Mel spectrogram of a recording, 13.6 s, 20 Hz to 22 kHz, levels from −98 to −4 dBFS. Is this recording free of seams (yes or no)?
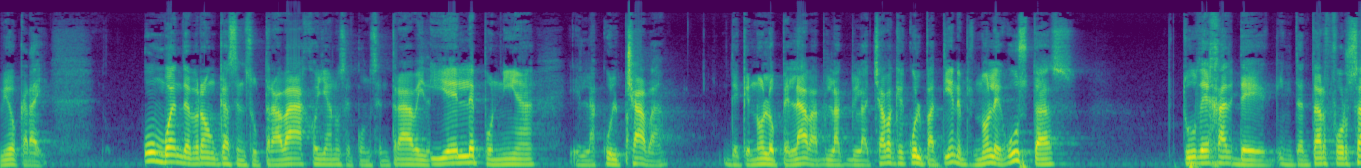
no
